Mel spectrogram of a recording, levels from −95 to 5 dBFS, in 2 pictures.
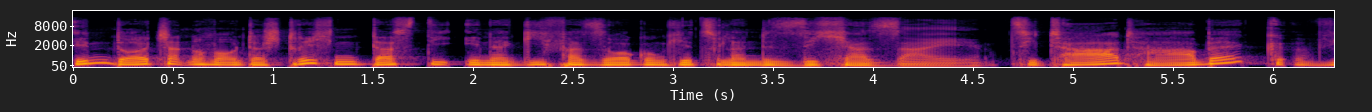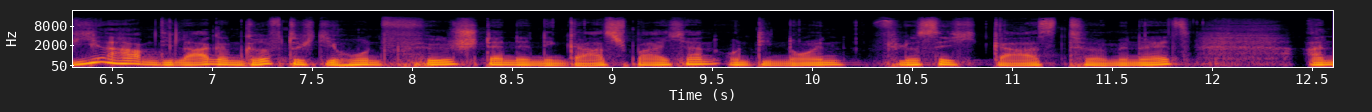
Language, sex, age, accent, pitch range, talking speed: German, male, 40-59, German, 110-140 Hz, 145 wpm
